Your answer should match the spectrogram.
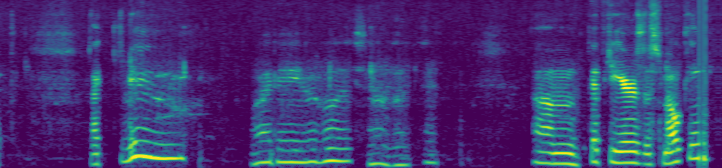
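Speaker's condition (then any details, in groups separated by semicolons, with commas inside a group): No condition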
